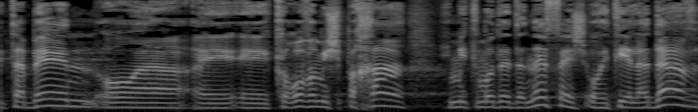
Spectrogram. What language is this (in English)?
Hebrew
